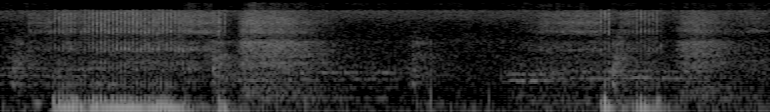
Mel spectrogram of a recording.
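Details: Dog snoring loudly in its sleep: one long, rumbling, low snore near the start, then a shorter, choppy snort about two seconds later.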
